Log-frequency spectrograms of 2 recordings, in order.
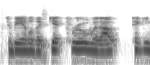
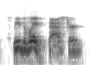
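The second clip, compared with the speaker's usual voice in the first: loud, scornful, mocking, derisive sneer; 5 dB louder than usual. Playing a scene and addressing someone as bastard: mocking, derisive tone. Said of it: "I'm going to say it with a derision".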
